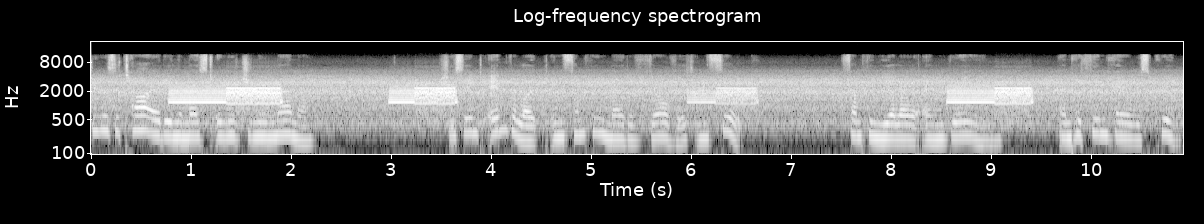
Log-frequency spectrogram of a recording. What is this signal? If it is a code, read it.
Packet radio (AX.25, as in APRS), 1200 baud, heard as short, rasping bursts, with radio hiss and speech in English.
